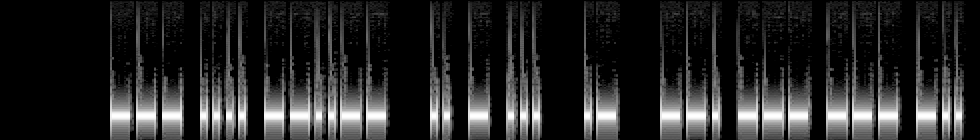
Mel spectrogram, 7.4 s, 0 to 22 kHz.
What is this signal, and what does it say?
Morse code, heard as a keyed tone, about 25 wpm, 700 Hz. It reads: OH, ITS A GOOD
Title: Sentences from Top 1000 Words - Review Part 5 - 25wpm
